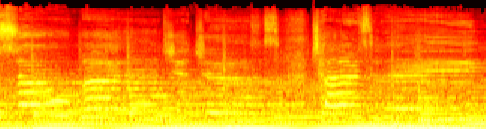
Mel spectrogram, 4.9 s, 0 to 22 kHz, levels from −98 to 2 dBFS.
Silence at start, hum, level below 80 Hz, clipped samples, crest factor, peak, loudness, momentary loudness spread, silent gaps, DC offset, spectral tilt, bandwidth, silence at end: 0 s; none; -8 dBFS; under 0.1%; 6 dB; 0 dBFS; -10 LUFS; 4 LU; none; under 0.1%; -5 dB/octave; 17 kHz; 0 s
